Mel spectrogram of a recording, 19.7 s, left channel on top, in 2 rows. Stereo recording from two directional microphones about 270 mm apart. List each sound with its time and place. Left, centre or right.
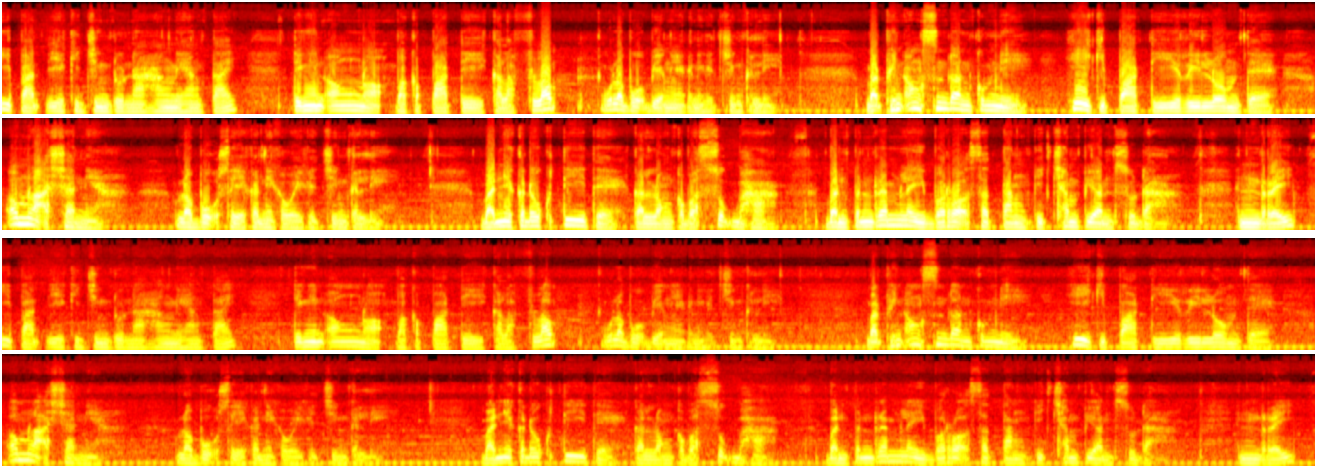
0.0 s speech: left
